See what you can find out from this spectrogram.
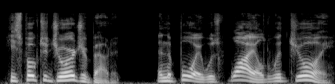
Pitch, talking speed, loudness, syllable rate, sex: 150 Hz, 250 wpm, -16 LUFS, 5.5 syllables/s, male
